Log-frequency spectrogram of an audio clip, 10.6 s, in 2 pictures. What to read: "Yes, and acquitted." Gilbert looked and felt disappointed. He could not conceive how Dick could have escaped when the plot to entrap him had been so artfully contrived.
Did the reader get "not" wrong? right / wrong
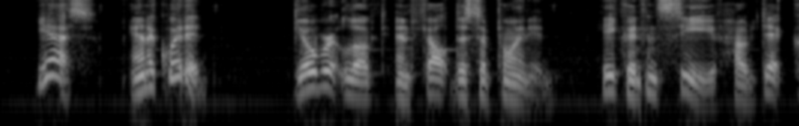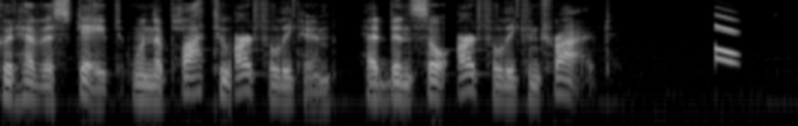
wrong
